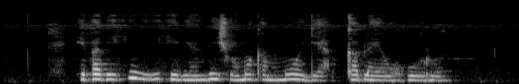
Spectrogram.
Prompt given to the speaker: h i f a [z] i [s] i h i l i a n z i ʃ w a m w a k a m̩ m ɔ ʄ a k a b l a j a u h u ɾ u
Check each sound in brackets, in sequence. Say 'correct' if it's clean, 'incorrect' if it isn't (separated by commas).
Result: incorrect, incorrect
